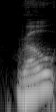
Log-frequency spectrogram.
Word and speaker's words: rho: Rho is that Greek... Rho is how you pronounce that Greek character that looks like a P that's been in a car accident.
